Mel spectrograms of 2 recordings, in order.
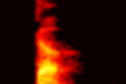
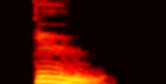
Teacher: The first do, after what, is weak. It's pronounced duh. The do at the end is strong.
